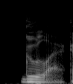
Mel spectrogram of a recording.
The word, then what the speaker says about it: Gulak: Or Gallic. How do you say his last name? – Drew Gulak. – Gulak. I was way off.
